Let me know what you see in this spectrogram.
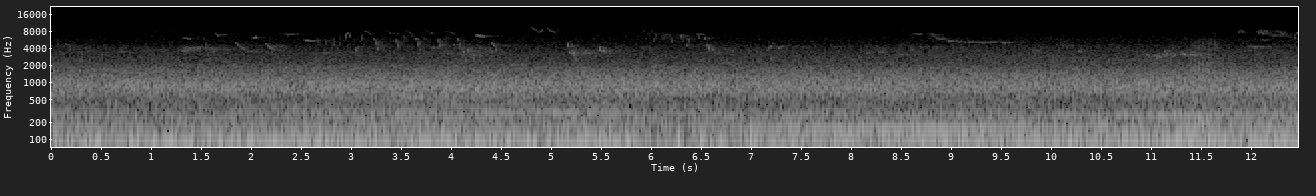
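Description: Small birds chirping and twittering in short scattered calls over a steady low outdoor rumble.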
